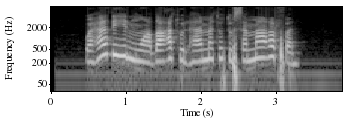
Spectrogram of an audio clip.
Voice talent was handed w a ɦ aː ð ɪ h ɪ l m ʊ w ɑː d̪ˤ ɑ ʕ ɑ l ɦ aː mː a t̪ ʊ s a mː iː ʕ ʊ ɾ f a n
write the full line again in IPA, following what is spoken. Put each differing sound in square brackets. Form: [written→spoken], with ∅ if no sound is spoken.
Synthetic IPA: w a ɦ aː ð ɪ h ɪ l m ʊ w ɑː d̪ˤ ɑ ʕ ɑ l ɦ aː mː a t̪ ʊ s a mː [iː→aː] ʕ ʊ ɾ f a n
